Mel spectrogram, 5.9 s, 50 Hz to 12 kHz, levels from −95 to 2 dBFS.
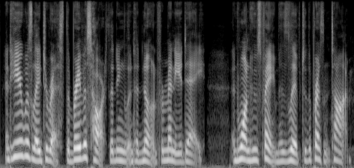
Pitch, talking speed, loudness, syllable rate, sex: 205 Hz, 275 wpm, -18 LUFS, 6.6 syllables/s, female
